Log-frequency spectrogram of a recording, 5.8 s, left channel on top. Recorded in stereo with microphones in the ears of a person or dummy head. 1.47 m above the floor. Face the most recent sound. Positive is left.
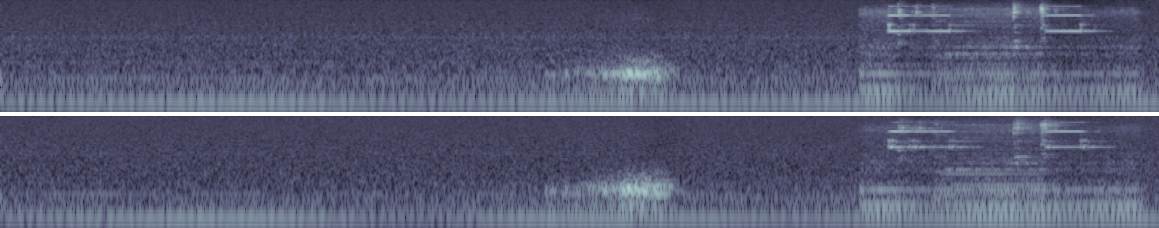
turn(degrees=45)  # may be behind; listen again after turning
